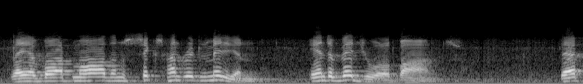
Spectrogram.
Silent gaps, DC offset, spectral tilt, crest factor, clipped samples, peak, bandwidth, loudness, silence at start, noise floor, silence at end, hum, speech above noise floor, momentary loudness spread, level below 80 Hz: none; 2%; -9 dB/octave; 14 dB; under 0.1%; -2 dBFS; 4.7 kHz; -17 LUFS; 0.1 s; -41 dBFS; 0 s; none; 25 dB; 14 LU; -52 dBFS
